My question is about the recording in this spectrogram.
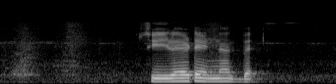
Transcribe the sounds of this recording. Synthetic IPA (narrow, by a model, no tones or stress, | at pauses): siːləjəʈəeɳːat̪̚bɛ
